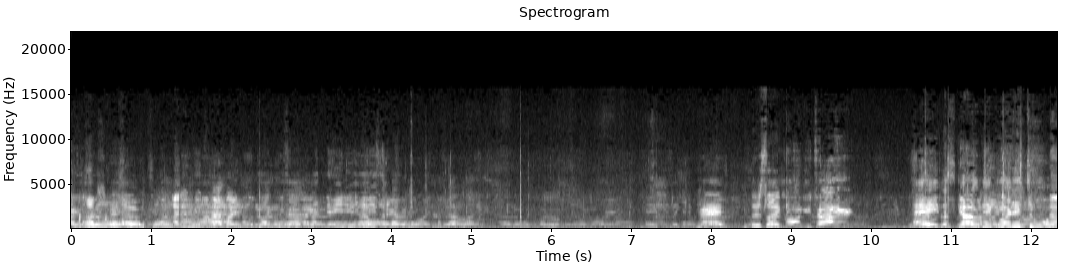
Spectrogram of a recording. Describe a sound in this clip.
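Young men call out to each other across an open field outdoors.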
